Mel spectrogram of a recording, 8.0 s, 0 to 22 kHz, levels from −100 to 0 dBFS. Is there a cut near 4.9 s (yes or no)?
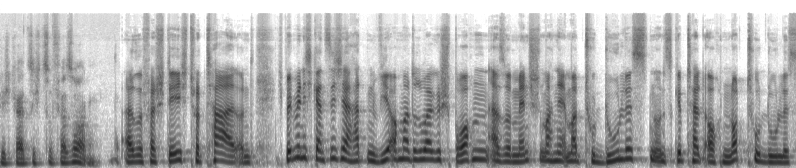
yes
